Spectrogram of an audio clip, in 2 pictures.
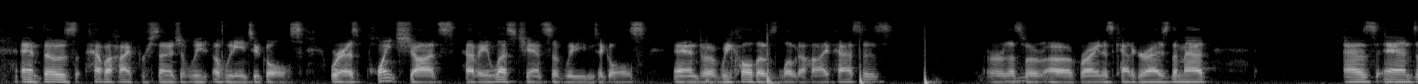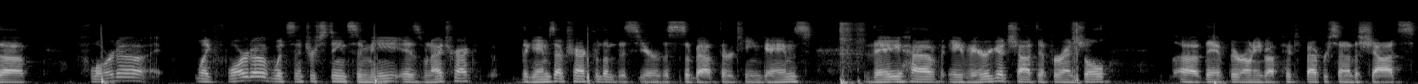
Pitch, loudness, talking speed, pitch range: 115 Hz, -27 LUFS, 180 wpm, 105-125 Hz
